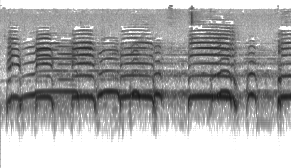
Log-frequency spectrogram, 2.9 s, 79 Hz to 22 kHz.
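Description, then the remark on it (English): A whooping crane calls in a rapid series of loud, bugling honks, the trumpeting notes repeating and overlapping almost without pause, clear with no voices present. “Standing nearly 5 feet tall, the whooping crane is the tallest flying bird in North America.”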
